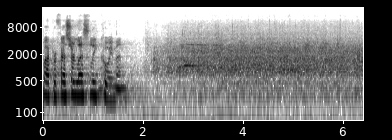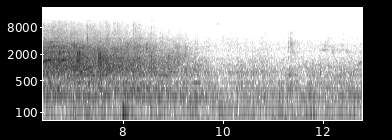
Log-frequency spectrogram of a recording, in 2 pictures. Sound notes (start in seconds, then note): 2.0 applause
